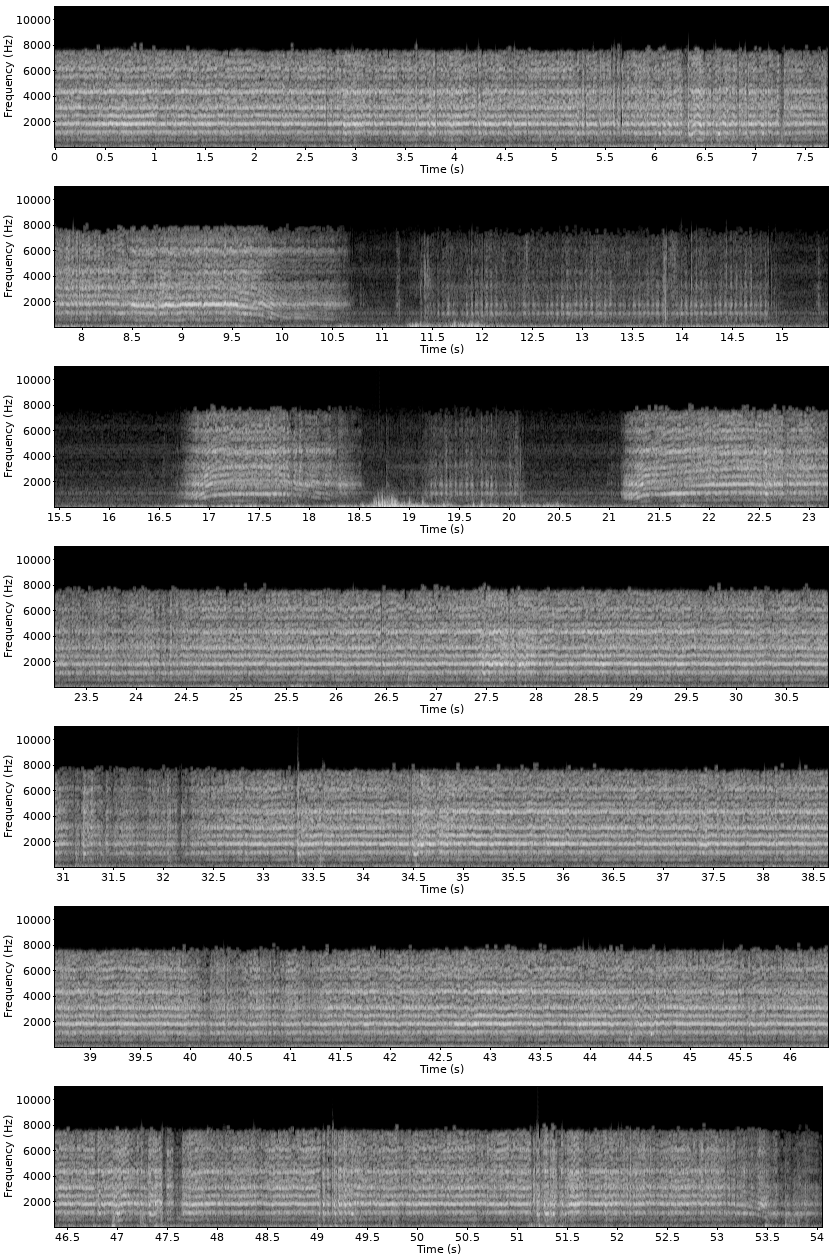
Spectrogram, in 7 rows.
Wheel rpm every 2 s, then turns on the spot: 160, 160, 160, 160, 150, 40, 30, 10, 50, 40, 30, 150, 160, 160, 160, 160, 160, 160, 160, 160, 160, 160, 160, 160, 160, 160, 150.
12-14 18-20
